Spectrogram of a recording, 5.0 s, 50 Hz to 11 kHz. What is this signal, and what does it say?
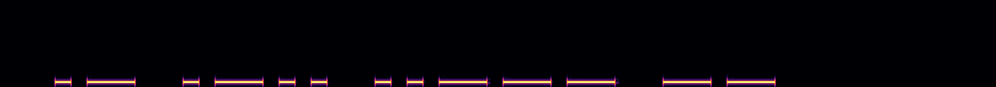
Morse code, heard as a keyed tone, about 15 wpm, 700 Hz. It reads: AL2M
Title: USA Callsign DE Callsign 15wpm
